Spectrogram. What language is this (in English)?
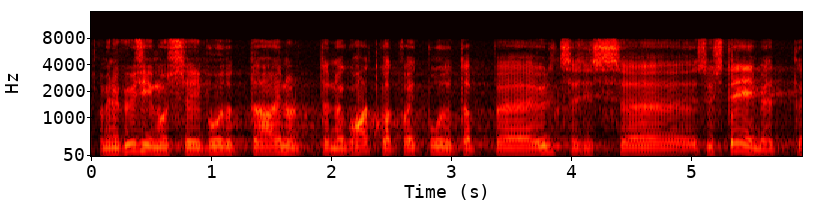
Estonian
